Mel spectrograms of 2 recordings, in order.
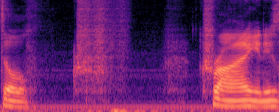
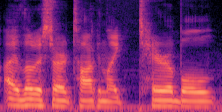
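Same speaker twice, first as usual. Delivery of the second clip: ordinary talk, nothing marked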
